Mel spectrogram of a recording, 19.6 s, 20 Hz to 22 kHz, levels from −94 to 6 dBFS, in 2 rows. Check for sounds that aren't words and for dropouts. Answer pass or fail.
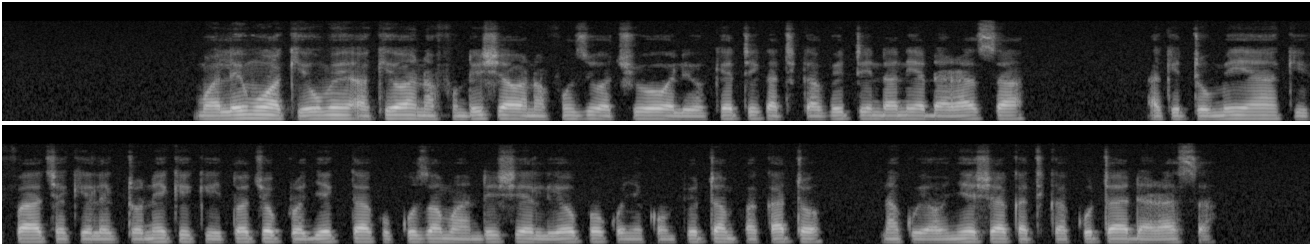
pass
